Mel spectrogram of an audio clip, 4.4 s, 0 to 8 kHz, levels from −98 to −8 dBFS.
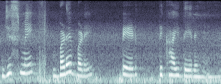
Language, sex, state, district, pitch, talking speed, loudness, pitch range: Hindi, female, Madhya Pradesh, Dhar, 210 Hz, 110 wpm, -16 LUFS, 190-230 Hz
